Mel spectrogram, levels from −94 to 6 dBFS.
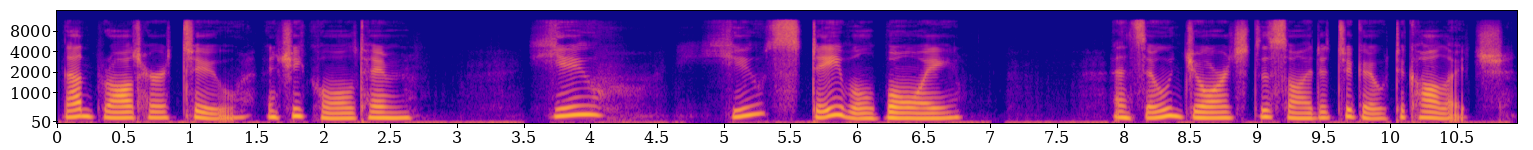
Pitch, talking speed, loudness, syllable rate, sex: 200 Hz, 100 wpm, -18 LUFS, 3.6 syllables/s, female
